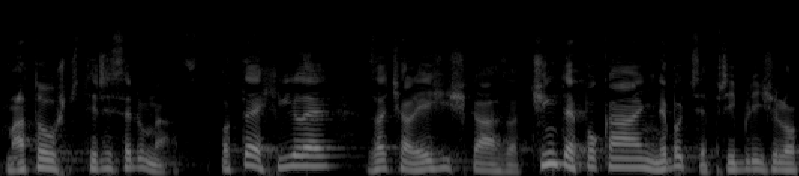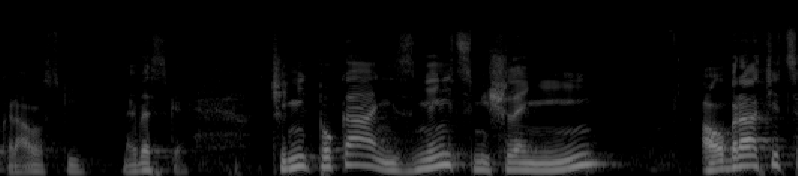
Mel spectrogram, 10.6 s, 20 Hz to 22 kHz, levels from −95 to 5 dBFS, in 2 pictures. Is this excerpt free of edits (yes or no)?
yes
